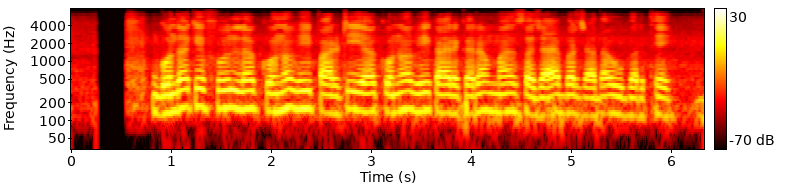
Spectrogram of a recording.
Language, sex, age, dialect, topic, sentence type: Chhattisgarhi, male, 18-24, Western/Budati/Khatahi, agriculture, statement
